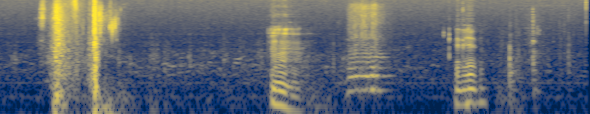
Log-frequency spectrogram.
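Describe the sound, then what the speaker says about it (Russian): Flies buzzing in the video game Sherlock Holmes: Crimes and Punishments, several rising and fading buzzes in irregular bursts, with a thud or knock-like sound near the start. "Фу, мухи."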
